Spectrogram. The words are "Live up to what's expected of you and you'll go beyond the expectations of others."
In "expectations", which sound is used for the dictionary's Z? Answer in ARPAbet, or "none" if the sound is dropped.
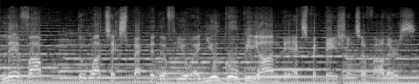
S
